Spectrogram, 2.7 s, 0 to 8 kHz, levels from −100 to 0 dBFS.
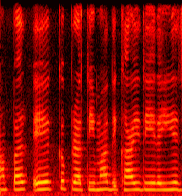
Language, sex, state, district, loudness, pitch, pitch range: Hindi, female, Bihar, Saharsa, -38 LUFS, 280 Hz, 275-285 Hz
